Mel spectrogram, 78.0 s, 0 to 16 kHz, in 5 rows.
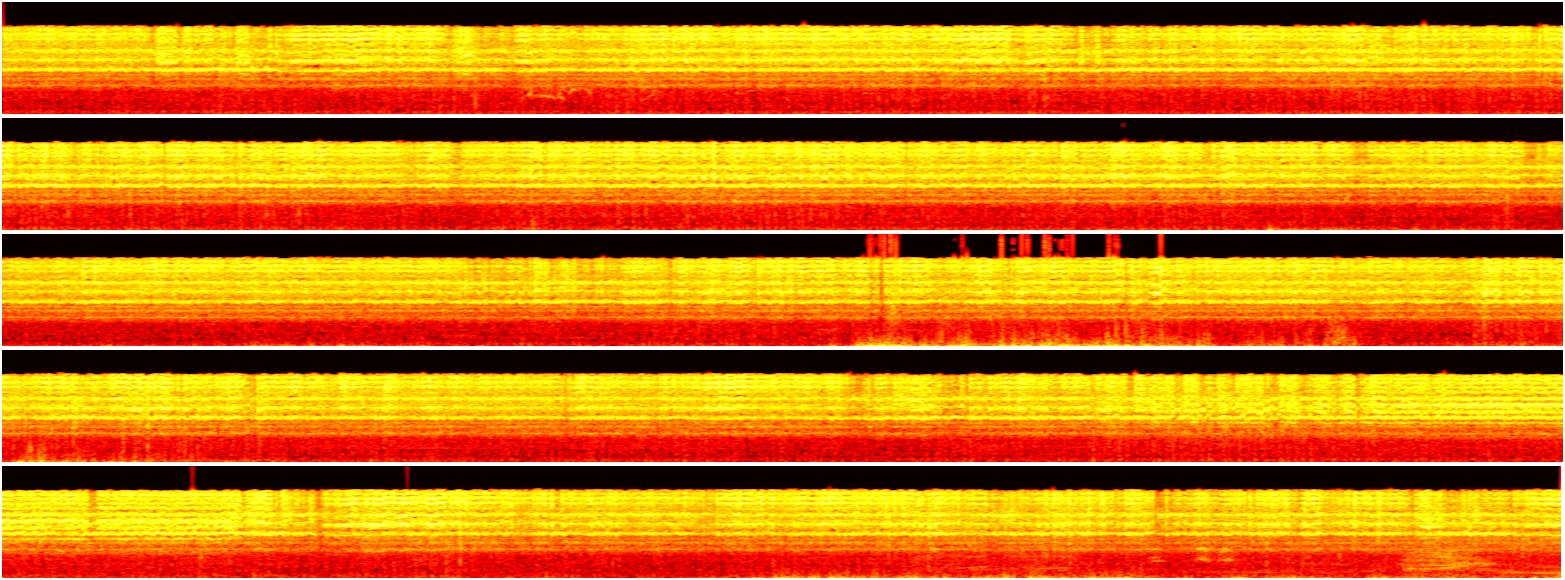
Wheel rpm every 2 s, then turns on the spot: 230, 220, 230, 230, 230, 230, 230, 230, 230, 230, 230, 230, 240, 230, 230, 230, 230, 230, 230, 230, 240, 240, 230, 230, 230, 240, 240, 230, 230, 220, 210, 210, 220, 220, 230, 230, 230, 230, 230.
none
